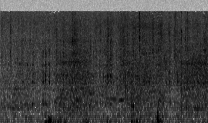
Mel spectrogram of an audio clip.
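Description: A few dull, low thumps and knocks from a coiled corrugated plastic drainage pipe, clustered about a second in and again near the three-second mark: a ferret scrambling through the tube.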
